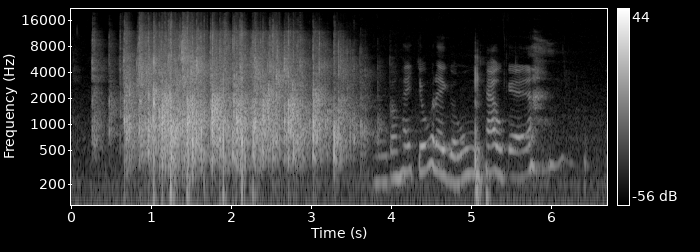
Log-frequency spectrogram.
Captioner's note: applause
